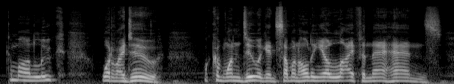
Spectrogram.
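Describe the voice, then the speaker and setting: A man playing and reading a visual novel aloud in a dramatic, expressive way as a let's player. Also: on the high side, brisk. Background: game music.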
